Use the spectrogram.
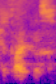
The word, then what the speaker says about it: Hipparchus: Hipparchus? Yeah, Hipparchus.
